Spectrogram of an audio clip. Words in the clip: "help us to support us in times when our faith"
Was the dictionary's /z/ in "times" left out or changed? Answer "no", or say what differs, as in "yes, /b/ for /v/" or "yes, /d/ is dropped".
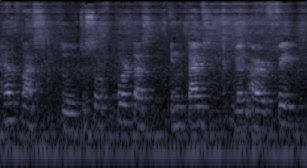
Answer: yes, /s/ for /z/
